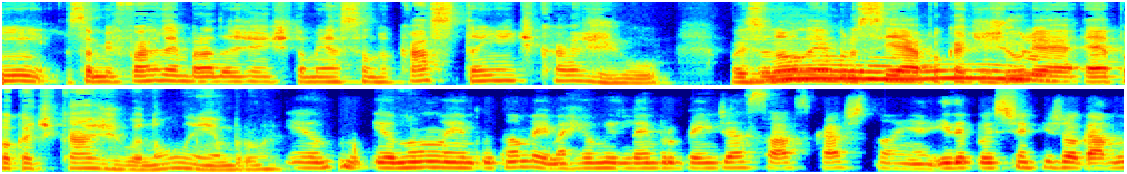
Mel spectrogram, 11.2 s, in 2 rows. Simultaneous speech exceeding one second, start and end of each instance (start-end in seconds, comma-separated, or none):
3.7-5.2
